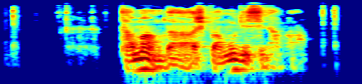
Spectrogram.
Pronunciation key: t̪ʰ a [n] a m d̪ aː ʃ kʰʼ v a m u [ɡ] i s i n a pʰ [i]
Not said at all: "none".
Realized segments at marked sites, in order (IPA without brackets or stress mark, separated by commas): m, ɡ, a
